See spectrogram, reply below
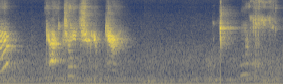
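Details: Pet budgerigar talking: a quick burst of raspy, speech-like syllables, a pause, a sharp click, then a softer squeaky phrase.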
